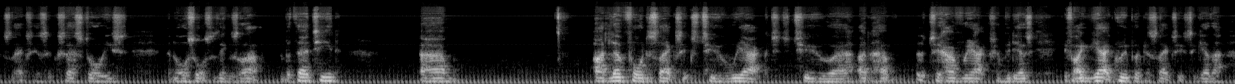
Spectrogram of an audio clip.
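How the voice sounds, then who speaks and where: Man with a stuffy cold, monotone delivery, hesitant fillers, noisy recording. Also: mid-range voice, normal speed. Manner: rambling with many fillers and restarts. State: has a cold. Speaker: vlogger. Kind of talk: casual talk to camera. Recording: noisy background hiss.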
